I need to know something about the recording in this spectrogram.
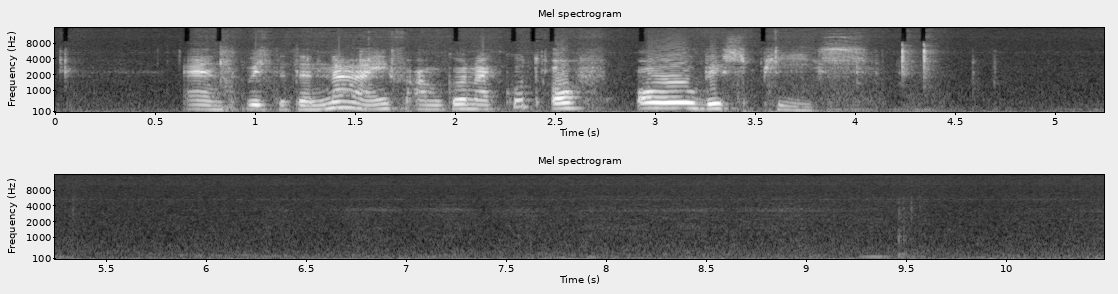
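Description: A craft knife scores paper along a ruler.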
